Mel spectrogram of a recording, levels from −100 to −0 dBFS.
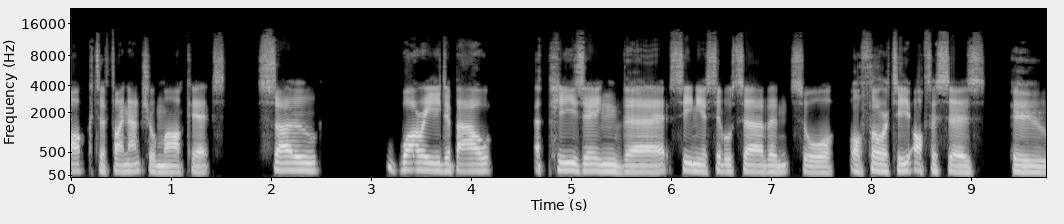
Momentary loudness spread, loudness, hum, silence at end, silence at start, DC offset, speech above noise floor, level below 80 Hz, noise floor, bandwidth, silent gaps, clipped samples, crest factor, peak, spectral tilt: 12 LU; -19 LUFS; none; 0 s; 0 s; under 0.1%; over 72 dB; -60 dBFS; under -90 dBFS; 13.5 kHz; 1.54-1.85 s, 2.50-3.13 s, 4.21-4.61 s, 7.63-7.78 s, 9.14-9.37 s; under 0.1%; 16 dB; -4 dBFS; -5 dB/octave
